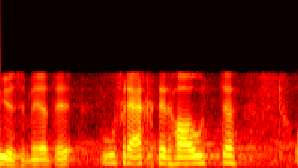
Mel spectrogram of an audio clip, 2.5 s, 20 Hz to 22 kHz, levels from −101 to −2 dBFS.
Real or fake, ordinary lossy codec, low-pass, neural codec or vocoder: real; none; 3.6 kHz; none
